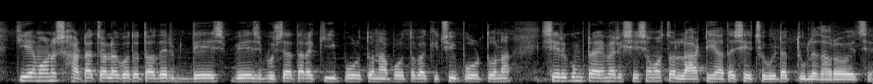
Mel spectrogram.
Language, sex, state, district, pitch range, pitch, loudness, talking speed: Bengali, male, West Bengal, Purulia, 140-155 Hz, 150 Hz, -16 LUFS, 200 wpm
